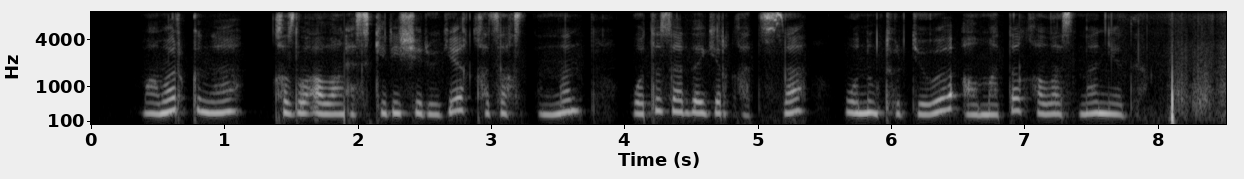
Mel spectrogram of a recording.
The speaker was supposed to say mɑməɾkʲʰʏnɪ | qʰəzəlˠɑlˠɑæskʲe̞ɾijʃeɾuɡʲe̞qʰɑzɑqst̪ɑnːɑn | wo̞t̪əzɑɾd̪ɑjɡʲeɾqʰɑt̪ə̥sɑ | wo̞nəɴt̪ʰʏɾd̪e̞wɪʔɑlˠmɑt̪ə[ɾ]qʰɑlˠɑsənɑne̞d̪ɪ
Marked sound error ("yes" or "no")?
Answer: yes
